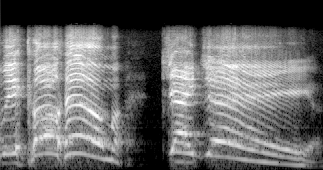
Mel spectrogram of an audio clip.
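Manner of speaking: rising ring announcer call; grand entrance announcement. Pretend. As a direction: hype the name for the crowd. Announcing little brother entrance.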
